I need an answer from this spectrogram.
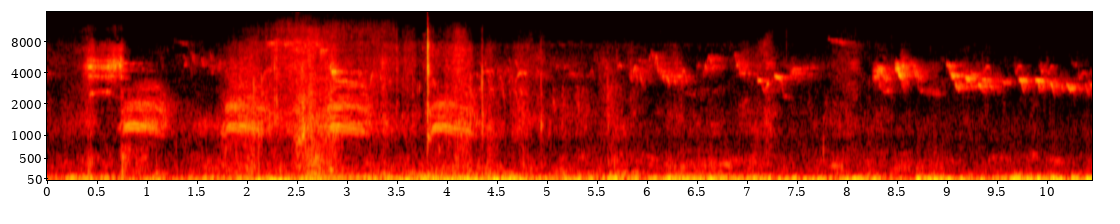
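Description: Birds calling: a few arching calls in the first four seconds, then a run of short, quick high chirps in the last few seconds, over a steady low rumble. A single sharp click about four seconds in.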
